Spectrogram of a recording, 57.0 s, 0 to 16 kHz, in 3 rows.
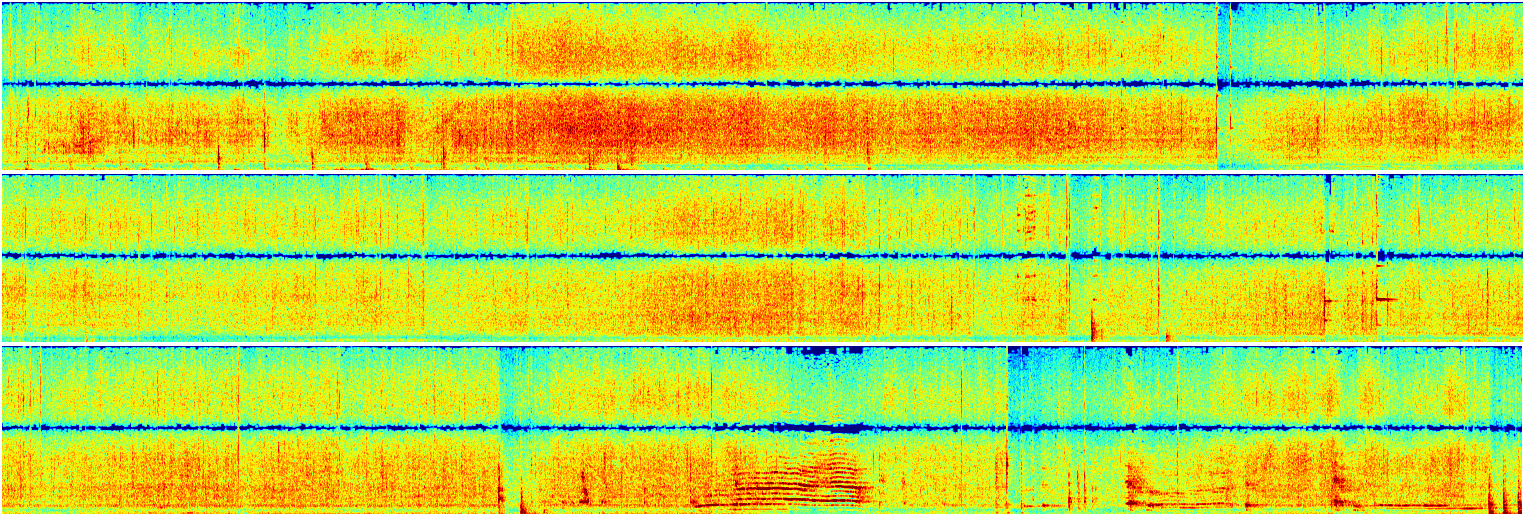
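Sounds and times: food sizzling and bubbling in wok: 0.0s - 57.0s
baby screaming: 16.4s - 18.3s, 44.7s - 56.9s.

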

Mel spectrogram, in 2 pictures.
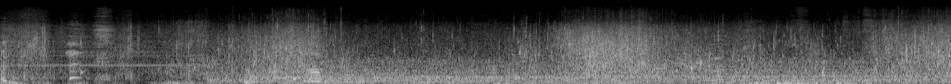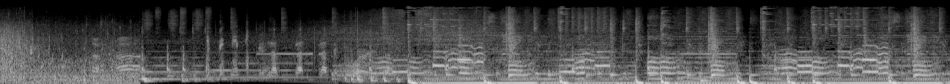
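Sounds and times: sea water washing against rocks: 1.6s - 10.8s
motorboat engine idling: 6.6s - 10.9s.

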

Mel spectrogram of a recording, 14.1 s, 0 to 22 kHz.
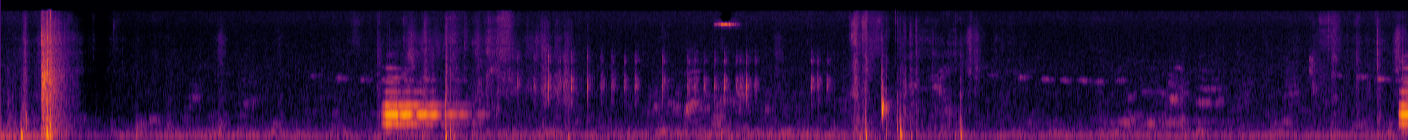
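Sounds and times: message notification tone: 3.8s - 4.8s
soft keyboard clicks: 4.8s - 8.6s.

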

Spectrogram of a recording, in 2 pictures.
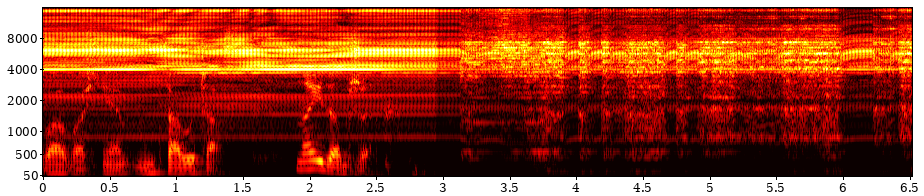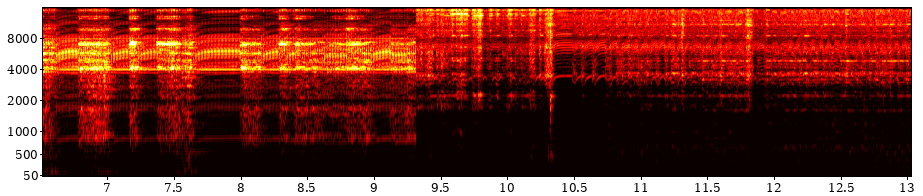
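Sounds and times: grinder motor whine: 0.0s - 9.5s.

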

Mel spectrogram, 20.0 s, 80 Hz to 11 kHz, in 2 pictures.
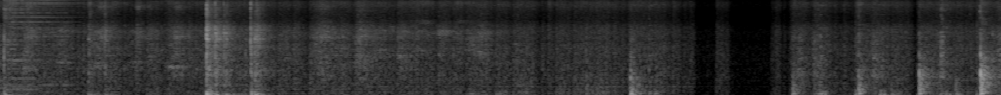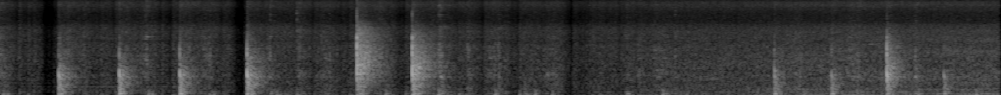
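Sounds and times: cleaver chopping on cutting board: 8.0s - 12.8s, 17.8s - 19.8s.

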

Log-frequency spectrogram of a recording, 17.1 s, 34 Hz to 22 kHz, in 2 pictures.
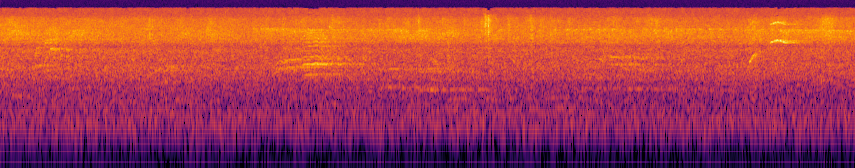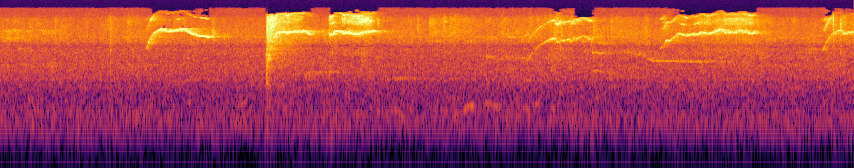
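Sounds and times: high whistling animal calls: 10.0s - 12.4s, 13.7s - 17.0s.

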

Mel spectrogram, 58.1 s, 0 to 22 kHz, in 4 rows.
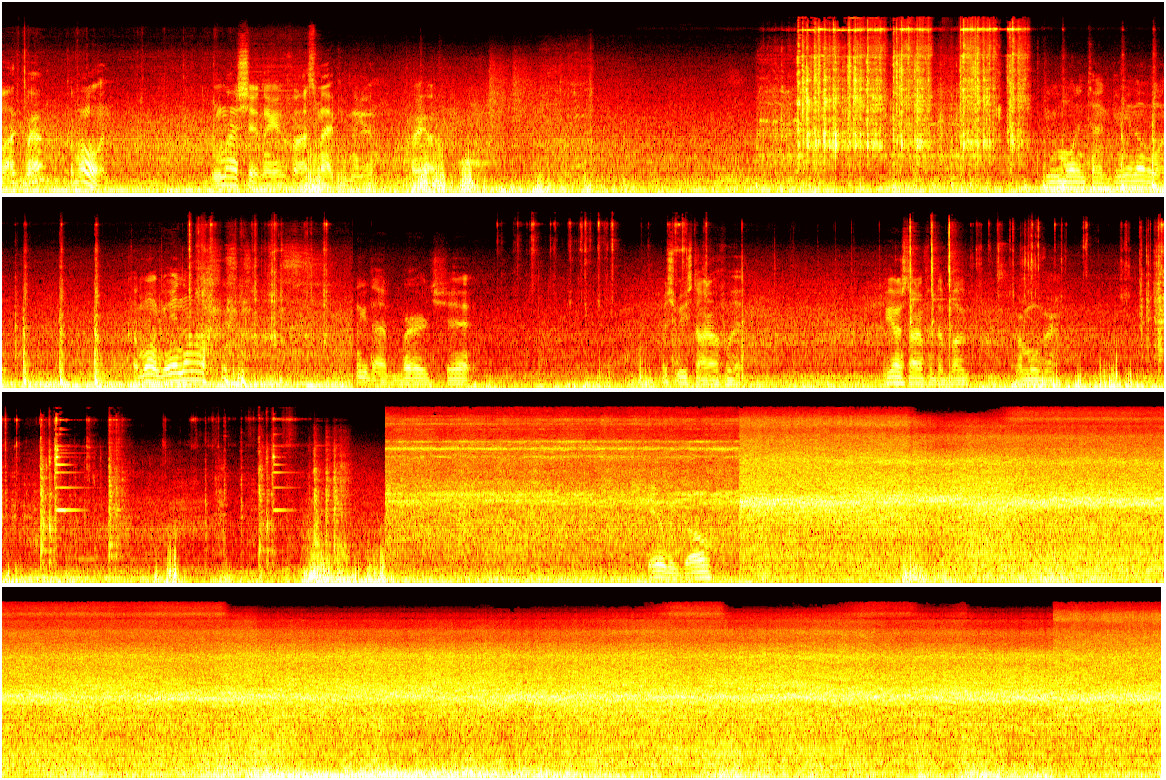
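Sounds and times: pressure washer spraying: 33.9s - 40.3s, 56.7s - 58.0s.

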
